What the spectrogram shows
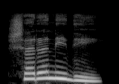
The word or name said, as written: ಶ್ರೀನಾಥ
